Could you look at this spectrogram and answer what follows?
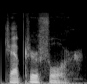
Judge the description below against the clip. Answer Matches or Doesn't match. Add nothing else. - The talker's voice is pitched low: Matches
